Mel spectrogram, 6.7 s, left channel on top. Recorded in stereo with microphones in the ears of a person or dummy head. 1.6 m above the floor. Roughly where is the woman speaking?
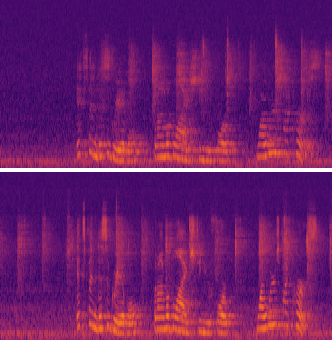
Right.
